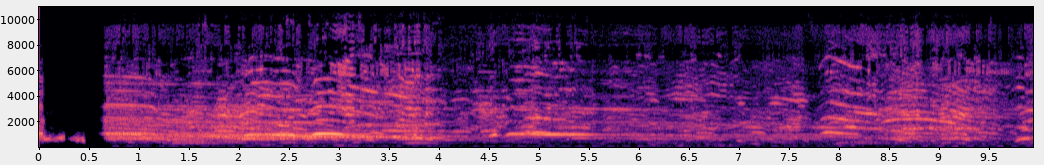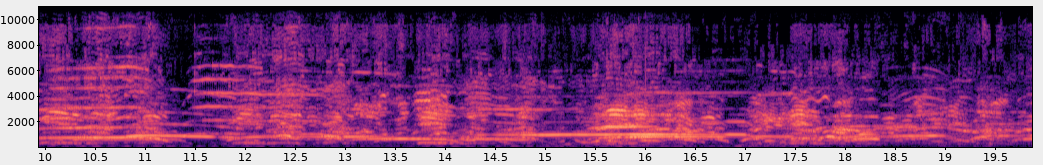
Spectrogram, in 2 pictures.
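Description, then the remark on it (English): A large rally crowd cheers and shouts continuously for about twenty seconds, a dense, loud roar of many voices with whoops and calls rising over a steady low hum. “But look at this crowd, guys. Look at this. There's a real crowd.”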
